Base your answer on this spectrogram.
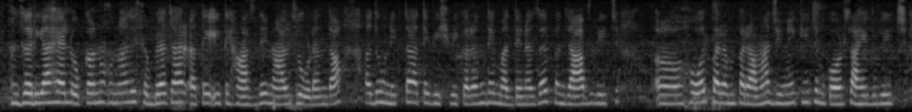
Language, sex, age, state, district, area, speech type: Punjabi, female, 18-30, Punjab, Rupnagar, urban, spontaneous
